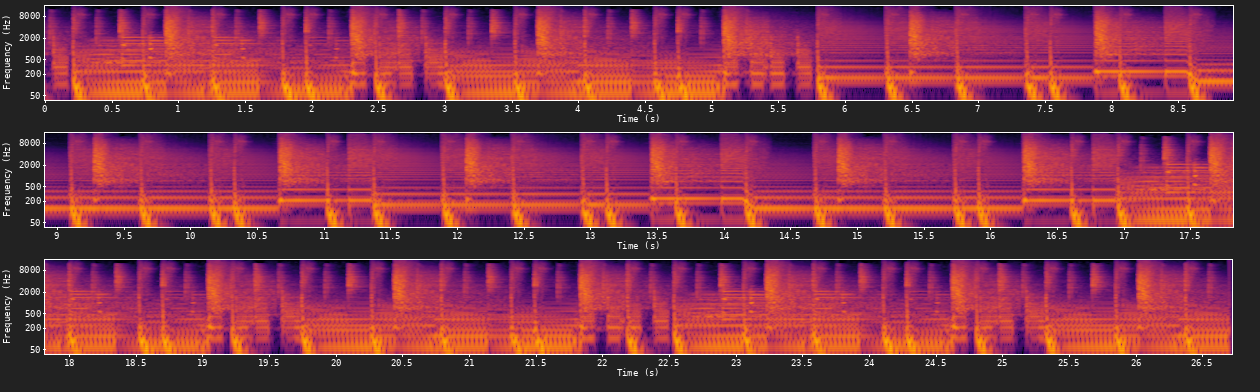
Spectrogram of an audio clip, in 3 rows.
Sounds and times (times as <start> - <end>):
Music: 0.0 - 26.7.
